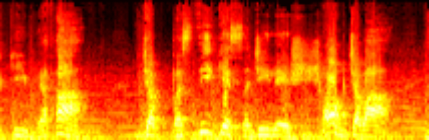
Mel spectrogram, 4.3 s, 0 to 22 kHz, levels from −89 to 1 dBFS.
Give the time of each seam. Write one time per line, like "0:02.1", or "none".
none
